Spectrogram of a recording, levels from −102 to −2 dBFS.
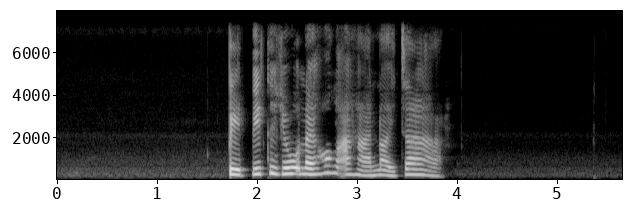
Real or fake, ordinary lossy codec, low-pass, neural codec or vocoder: real; none; 7.2 kHz; none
